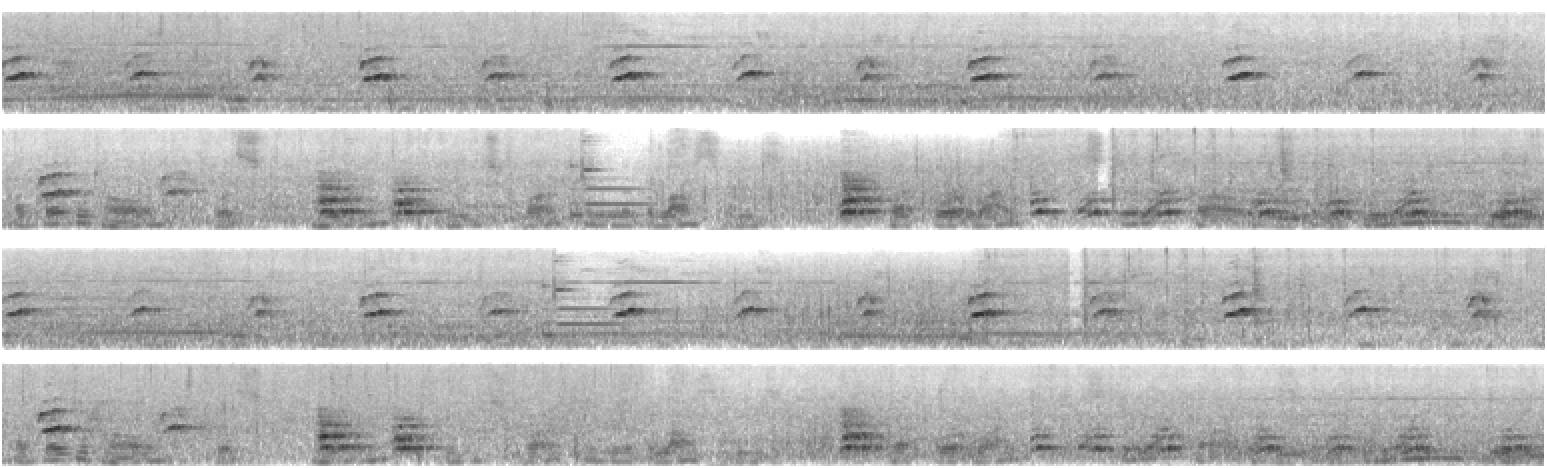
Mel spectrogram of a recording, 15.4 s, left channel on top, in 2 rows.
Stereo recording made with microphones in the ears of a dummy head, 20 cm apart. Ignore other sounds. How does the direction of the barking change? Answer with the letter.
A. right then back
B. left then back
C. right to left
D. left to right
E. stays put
A.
